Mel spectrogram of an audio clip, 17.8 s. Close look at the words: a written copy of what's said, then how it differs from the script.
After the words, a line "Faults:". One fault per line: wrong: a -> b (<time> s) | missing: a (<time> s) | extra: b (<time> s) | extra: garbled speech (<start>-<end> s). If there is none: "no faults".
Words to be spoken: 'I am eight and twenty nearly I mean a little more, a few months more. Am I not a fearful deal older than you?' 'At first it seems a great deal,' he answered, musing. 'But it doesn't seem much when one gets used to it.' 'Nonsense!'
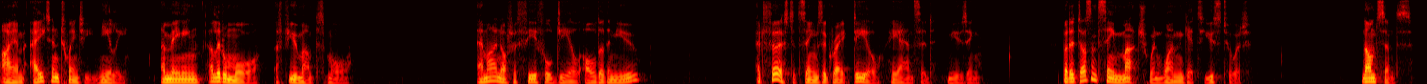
'I am eight and twenty nearly a meaning a little more, a few months more. Am I not a fearful deal older than you?' 'At first it seems a great deal,' he answered, musing. 'But it doesn't seem much when one gets used to it.' 'Nonsense!'
Faults:
wrong: I mean -> a meaning (2.0 s)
